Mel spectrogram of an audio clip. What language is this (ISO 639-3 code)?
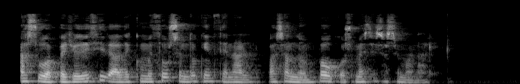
glg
